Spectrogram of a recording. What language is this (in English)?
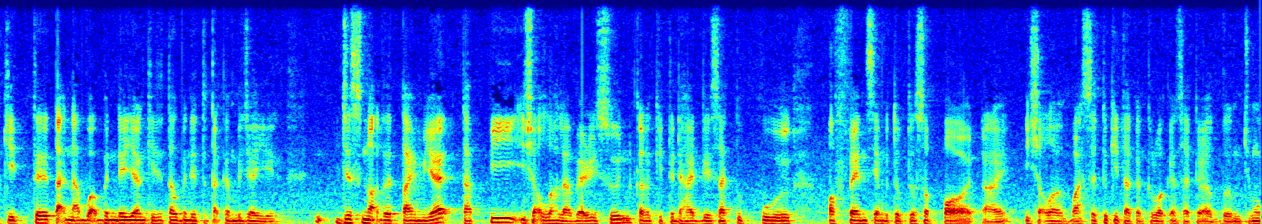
Malay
